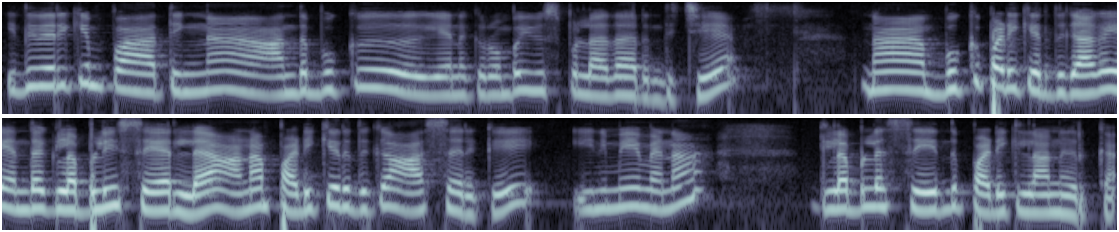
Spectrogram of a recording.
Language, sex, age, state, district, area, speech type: Tamil, female, 30-45, Tamil Nadu, Viluppuram, urban, spontaneous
